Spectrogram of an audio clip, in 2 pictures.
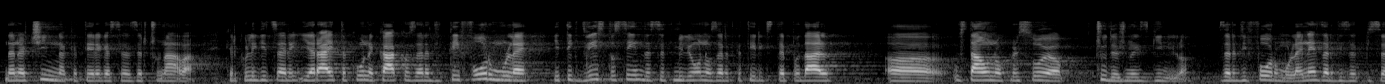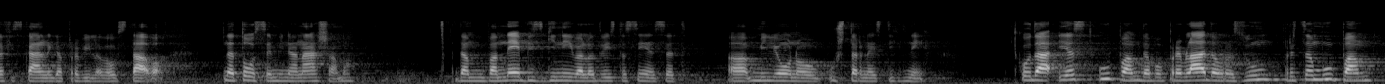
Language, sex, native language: Slovenian, female, Slovenian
